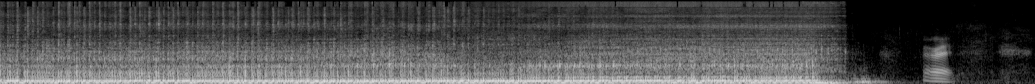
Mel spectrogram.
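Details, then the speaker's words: 1979 Johnson 90 hp V4 Seahorse two-stroke outboard, run in neutral, telltale plugged; smooth, steady buzz at constant speed, no misfires or rattles, before shutdown. Runs good, could use plugs and a clean-out. "i say that runs good probably could use some plugs and stuff but and use a good running too good and cleaned out but i'd say that's success"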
